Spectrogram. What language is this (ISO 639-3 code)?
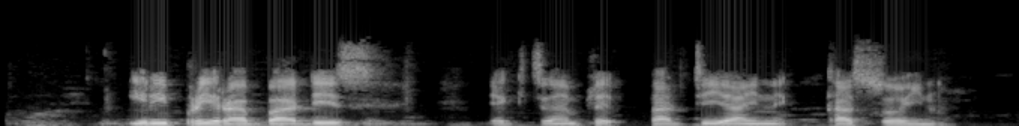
epo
